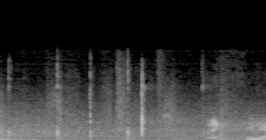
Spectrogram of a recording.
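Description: A table tennis ball being served and struck in a short rally: a sharp click at the start, then four or five quick clicks of ball on bat and table over the next second. A voice rises near the end as the point is won.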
